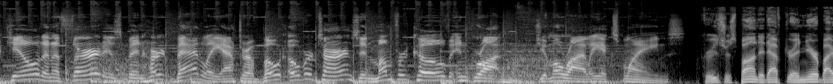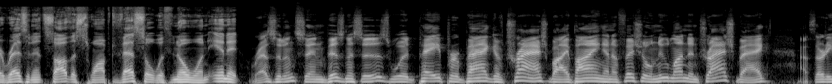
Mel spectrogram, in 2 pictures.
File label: News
